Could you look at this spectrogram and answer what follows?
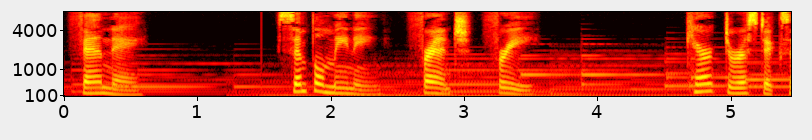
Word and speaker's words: Fannie: Pronunciation, Fanny.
